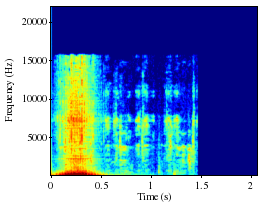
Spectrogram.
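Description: Logo-intro sound effect: one heavy, deep hit with a short rattling tail that fades within about a second.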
